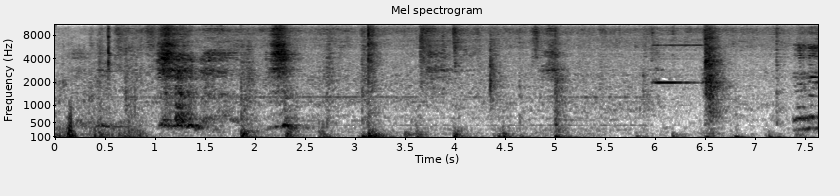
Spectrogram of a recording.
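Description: Bare feet thump and patter on a hard floor.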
